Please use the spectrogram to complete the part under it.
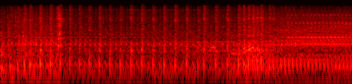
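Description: A home power generator starts up during an electricity cut: a loud, rapid chugging engine pulse that settles into a continuous steady running drone partway through.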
